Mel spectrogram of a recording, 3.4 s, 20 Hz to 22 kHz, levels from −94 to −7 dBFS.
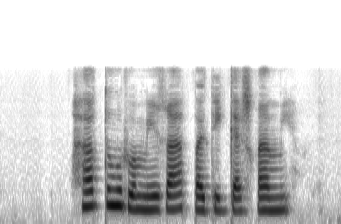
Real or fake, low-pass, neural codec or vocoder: fake; 7.2 kHz; codec, 16 kHz, 1 kbps, FunCodec, trained on Chinese and English, 50 frames a second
